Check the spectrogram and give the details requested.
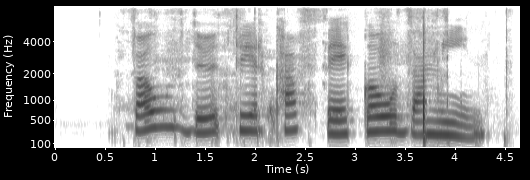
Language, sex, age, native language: Icelandic, female, 8, Slovak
